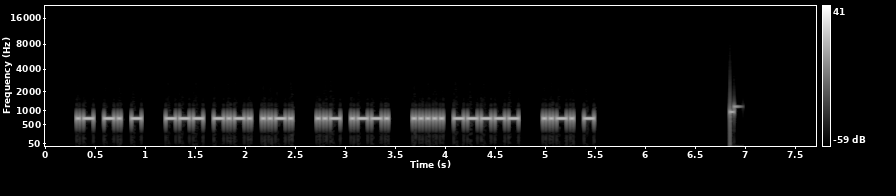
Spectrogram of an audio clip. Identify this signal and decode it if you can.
Morse code, heard as a keyed tone, about 34 wpm, 700 Hz. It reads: ANT OCF UP 50 FT
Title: Practice QSO - Exchange 2 - Info - 35wpm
